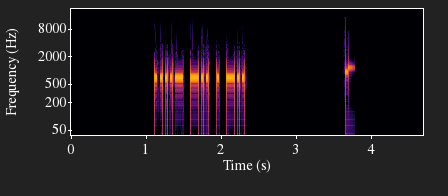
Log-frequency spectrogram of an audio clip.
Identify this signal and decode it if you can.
Morse code, heard as a keyed tone, about 34 wpm, 700 Hz. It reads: 4DED
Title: All Cut Numbers - 4-Digit 35wpm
